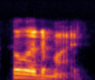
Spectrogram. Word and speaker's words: thalidomide: So there the research that I was looking into is saying it was because of the thalidomide. Did I pronounce it right?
